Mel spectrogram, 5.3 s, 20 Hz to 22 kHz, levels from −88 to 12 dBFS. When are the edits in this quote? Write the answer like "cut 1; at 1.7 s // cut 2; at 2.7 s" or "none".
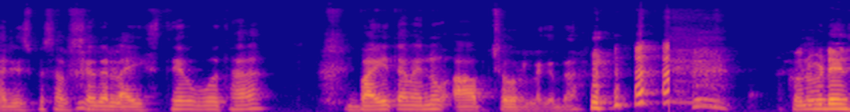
cut 1; at 4.2 s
